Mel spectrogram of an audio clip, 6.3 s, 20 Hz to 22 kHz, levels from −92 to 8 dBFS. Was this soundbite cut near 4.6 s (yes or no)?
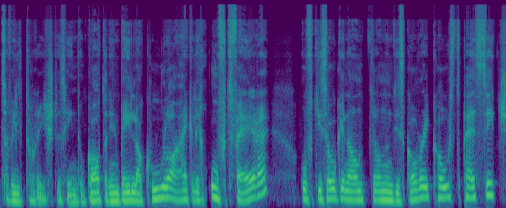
yes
